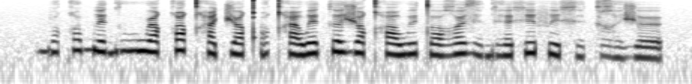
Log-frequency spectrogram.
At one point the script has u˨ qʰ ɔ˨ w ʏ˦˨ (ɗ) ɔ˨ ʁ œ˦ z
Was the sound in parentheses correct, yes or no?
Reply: no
